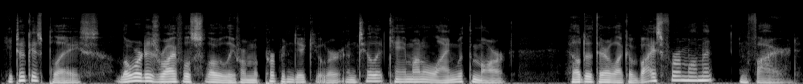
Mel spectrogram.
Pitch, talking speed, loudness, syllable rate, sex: 115 Hz, 230 wpm, -17 LUFS, 6.3 syllables/s, male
